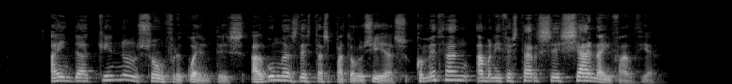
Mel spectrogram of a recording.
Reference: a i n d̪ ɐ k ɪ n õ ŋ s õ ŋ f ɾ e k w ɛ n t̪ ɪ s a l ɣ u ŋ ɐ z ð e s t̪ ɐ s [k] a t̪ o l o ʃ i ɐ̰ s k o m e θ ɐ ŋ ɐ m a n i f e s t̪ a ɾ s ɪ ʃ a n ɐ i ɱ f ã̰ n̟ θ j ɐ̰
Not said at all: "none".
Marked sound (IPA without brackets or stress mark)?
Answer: p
